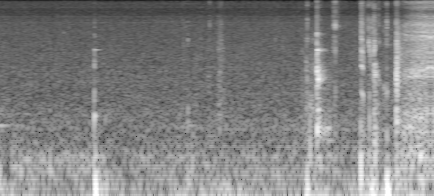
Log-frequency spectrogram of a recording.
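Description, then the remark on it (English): Someone sips wine: a quiet stretch broken by a soft click, then a cluster of small wet slurps and mouth clicks near the end, with no talking. “I think I deserve a little sip, don't you? Let me have a little sip.”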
